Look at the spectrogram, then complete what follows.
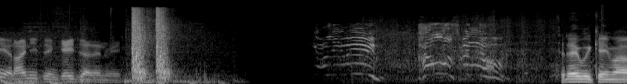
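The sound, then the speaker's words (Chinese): Two sharp gunshots crack in quick succession as marines fire at moving targets in a training demonstration staged as a hostage scenario. People talk before and after the shots. “今天我们和澳大利亚的承包商一起做一个移动射击靶的演示，他们为我们提供一个不同的场景，比如说人质劫持，我们用这些移动目标来练习枪法。”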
